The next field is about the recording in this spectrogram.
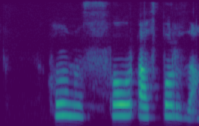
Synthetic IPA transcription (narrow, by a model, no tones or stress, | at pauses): hun | foːwɾaðpɔɾða̰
